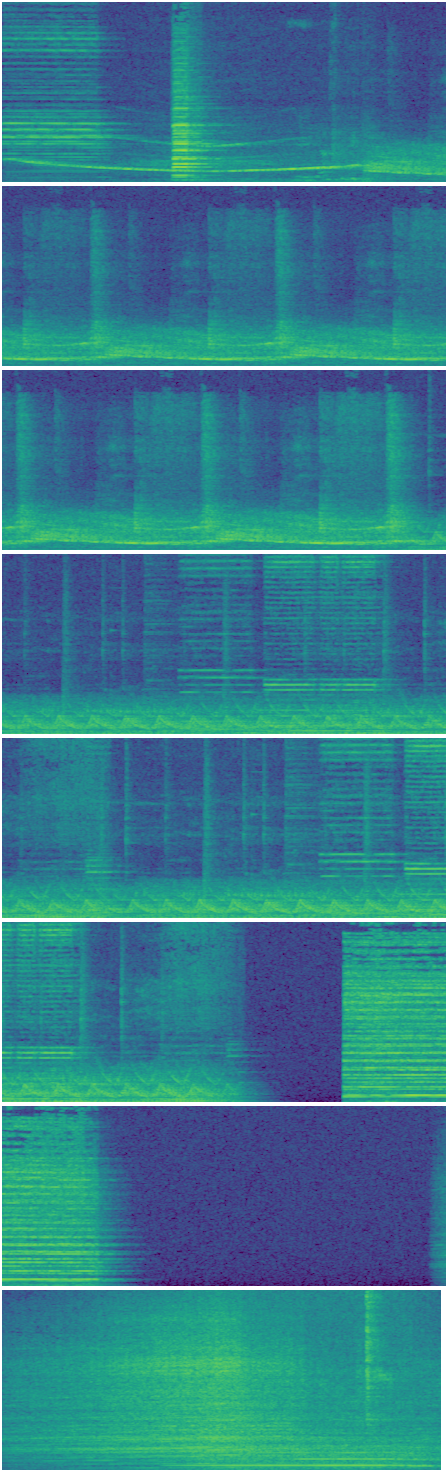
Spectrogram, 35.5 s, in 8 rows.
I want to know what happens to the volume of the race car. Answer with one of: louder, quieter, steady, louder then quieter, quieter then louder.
louder then quieter.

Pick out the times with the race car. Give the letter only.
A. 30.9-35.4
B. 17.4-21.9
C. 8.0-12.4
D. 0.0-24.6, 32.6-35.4
A.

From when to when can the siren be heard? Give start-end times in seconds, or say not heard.
0.0-24.6, 32.6-35.4.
